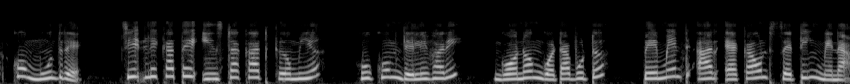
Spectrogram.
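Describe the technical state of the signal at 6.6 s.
At 6.6 s the speech carries a rough, hissy halo and a smeared, underwater quality, with nothing above about 7.7 kHz, and that holds for the whole clip. It's likely Nellymoser compression, which fits a 32 kbps stream: weak bands got no bits and were filled with noise.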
